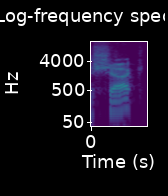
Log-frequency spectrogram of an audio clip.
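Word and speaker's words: Shough: Uh, the New Orleans Saints did get Tyler Shuck. That's spelled with a gh for those of you who hate the American English language.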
